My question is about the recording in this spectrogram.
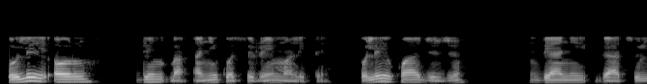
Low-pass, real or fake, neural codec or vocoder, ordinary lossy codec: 3.6 kHz; real; none; none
